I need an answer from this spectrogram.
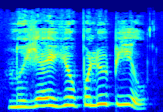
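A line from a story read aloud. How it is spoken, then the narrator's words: Young boy exclaiming. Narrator (Russian): воскликнул Анжел, которому не было еще и 16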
